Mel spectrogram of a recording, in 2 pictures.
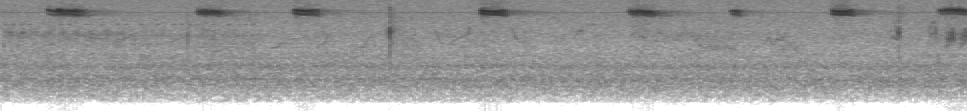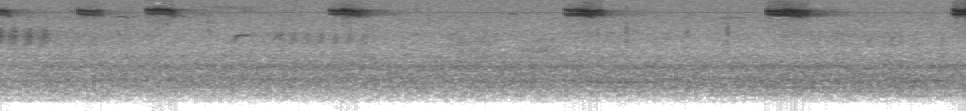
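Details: Spotted flycatchers, a family group, give sharp high-pitched tsee notes repeatedly at irregular spacing, roughly one per second, with a few faint lower chirps against steady outdoor hiss.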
